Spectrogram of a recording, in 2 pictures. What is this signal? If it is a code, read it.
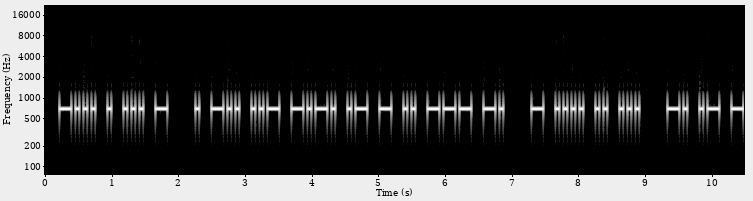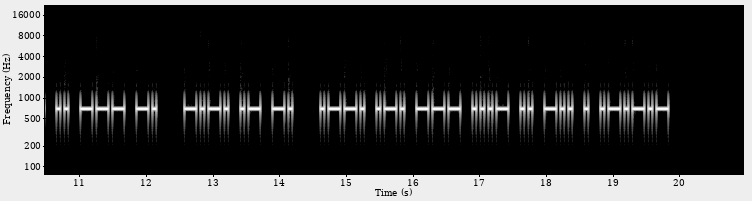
Morse code, heard as a keyed tone, about 21 wpm, 700 Hz. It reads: BEST EDUCATION THIS NATION CAN PROVIDE.
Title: Sentences from Top 1000 Words - Review Part 6 - 20wpm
